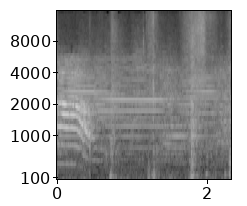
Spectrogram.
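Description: A falling, voice-like tone in the first half second, then faint background music. Near the end comes one light plastic click as the gear lever of a kids' electric ride-on car is moved.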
